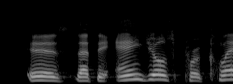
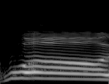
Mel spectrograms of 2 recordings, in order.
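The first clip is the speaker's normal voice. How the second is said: high, loud whoa; amazed whoa at the storm; awed whoa; 5 semitones higher, 4 dB louder than usual. Retold or imitated. Awe at lightning.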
